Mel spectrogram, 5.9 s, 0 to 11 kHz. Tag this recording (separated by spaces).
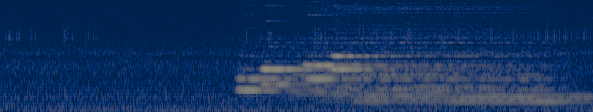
computer electronic machine aip09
